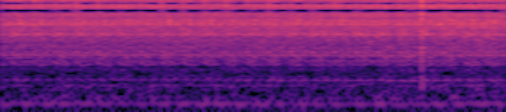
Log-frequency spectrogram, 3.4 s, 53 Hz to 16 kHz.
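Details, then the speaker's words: Mercedes M130 engine with mechanical fuel injection, about 4 minutes after a cold start and not yet fully warm: smooth, even idle with a steady low rumble and no knocks or misses, already dropped to about 800 rpm; warm-up is working. "okay guys she's been running for maybe 4 minutes and look at that it already dropped to uh 800 see so it's definitely working"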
